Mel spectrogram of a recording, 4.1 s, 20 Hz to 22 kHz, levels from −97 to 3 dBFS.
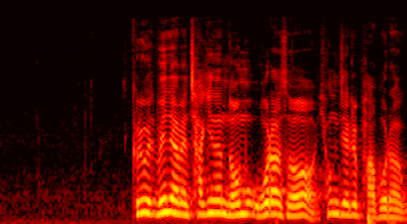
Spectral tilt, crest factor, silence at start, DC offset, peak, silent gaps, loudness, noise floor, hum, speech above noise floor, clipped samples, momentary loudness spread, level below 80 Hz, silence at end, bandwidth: -7 dB/octave; 16 dB; 1.3 s; under 0.1%; -16 dBFS; none; -31 LUFS; -73 dBFS; none; 42 dB; under 0.1%; 7 LU; -60 dBFS; 0 s; 13 kHz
